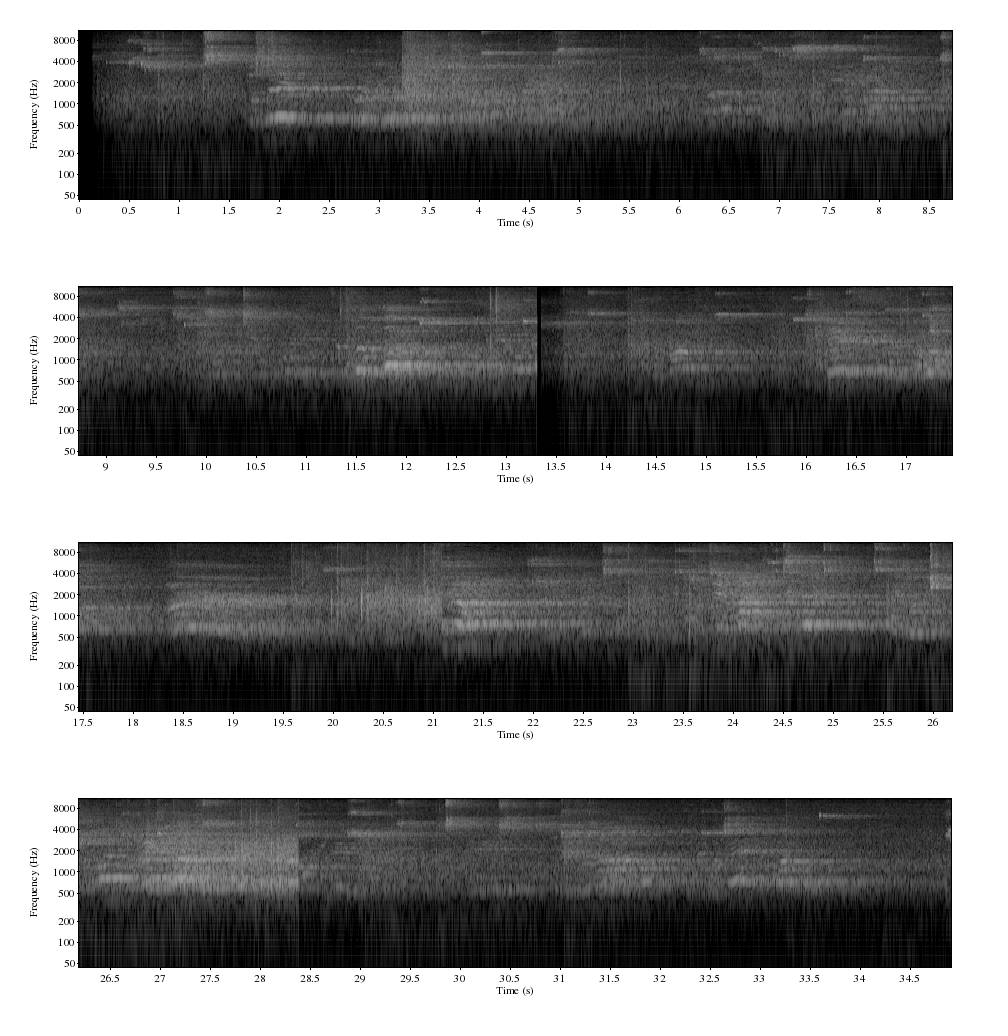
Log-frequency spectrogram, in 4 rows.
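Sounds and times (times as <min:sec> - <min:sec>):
sneakers squeaking on floor: 0:00.2 - 0:17.7, 0:21.8 - 0:34.9.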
